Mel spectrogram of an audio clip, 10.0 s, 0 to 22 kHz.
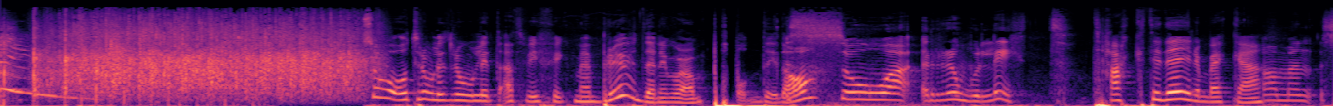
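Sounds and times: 
applause from a small group: 0.0 - 2.9
speech: 2.8 - 9.9.

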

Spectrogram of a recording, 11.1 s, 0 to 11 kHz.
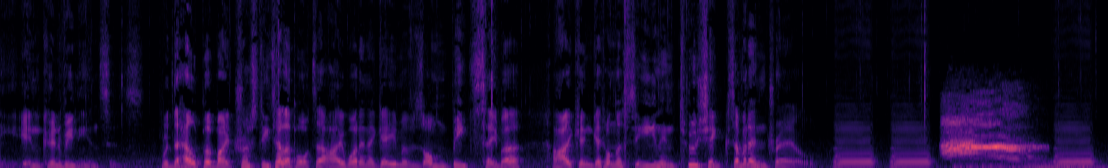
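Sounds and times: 
speech: 0.2 - 8.5
person screaming shrilly: 9.4 - 10.5.

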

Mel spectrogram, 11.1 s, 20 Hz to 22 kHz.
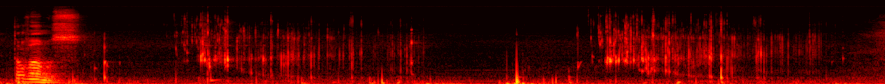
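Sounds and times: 
speech: 0.2 - 1.0
beer being poured into glasses: 2.2 - 5.1, 7.3 - 10.4.

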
